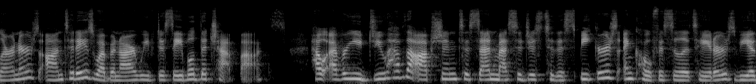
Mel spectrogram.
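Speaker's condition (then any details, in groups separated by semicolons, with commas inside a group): No condition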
